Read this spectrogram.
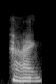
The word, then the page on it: hang: Indian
